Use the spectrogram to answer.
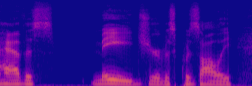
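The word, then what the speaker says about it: Qasali: this mage or this quizali quisali I can't say the ambusher a mage I was think how do you say that word casali casali yeah casali I was thinking of pride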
